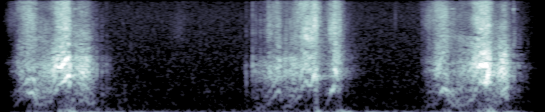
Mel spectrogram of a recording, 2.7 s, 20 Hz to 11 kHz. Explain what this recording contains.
A wallet zipper being closed and opened. The high pitch of the sound relative to other kinds of zippers comes from the object being small and made of canvas, providing more resistance for the fabric. Recorded next to a Sony PCM-D50 recorder.
aip09, backpack, close, wallet, zip, zipper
